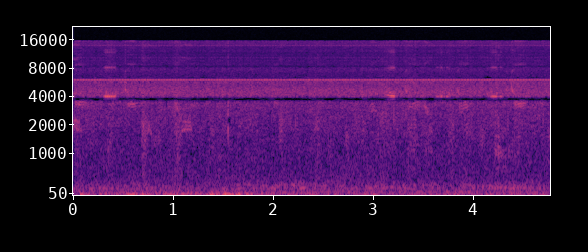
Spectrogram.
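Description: Faint outdoor ambience: scattered short chirps of small birds over a low steady rumble.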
